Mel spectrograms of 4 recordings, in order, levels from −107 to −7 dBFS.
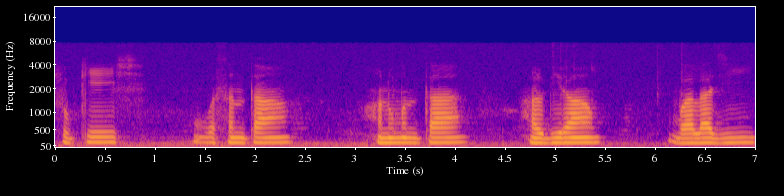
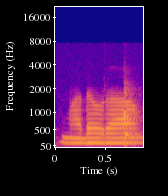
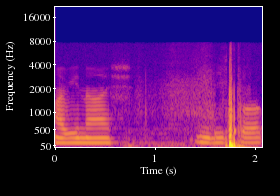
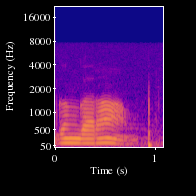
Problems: constant background noise, continuous background conversations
